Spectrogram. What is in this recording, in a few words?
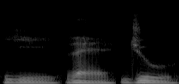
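"yireju", concatenated syllables; Affixing experiment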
